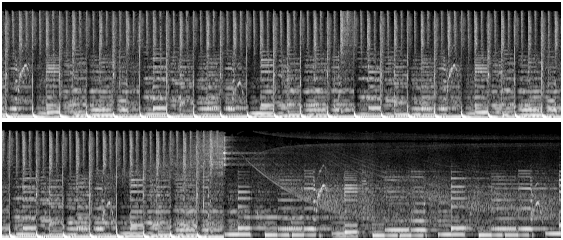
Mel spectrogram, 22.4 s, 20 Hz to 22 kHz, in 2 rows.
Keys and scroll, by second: 11.5 ctrl+t.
